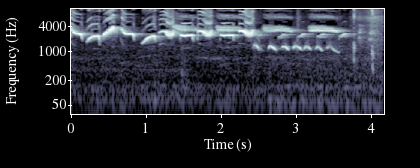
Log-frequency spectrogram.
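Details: Caged songbird, purchased 19 May 2020, sings quick looping whistles that drift downward, then a run of about eight short, lower bubbling notes, closed by a sharp click.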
